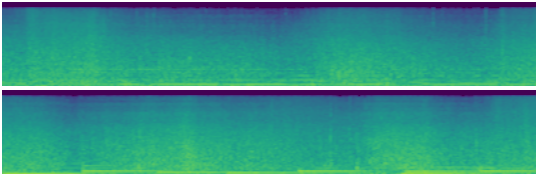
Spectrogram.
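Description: Lake waves breaking and washing onto the shore in surges every few seconds, with wind, under a slow musical score of sustained low notes that gets louder about five seconds in.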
